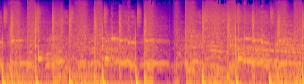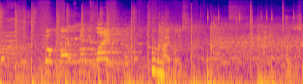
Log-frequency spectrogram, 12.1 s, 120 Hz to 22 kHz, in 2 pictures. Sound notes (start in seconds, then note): 7.2 murmurs; 10.6 upbeat pop music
